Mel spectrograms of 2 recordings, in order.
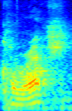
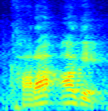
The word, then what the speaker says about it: karaage: okay it's not karage it's not karage it's karaage karaage so the R need to go up karaage yeah karaage so there's double A inside karaage so you need to pronounce two A separately karaage yeah the karage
